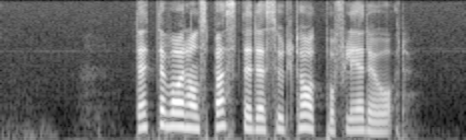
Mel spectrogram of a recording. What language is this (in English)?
Norwegian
